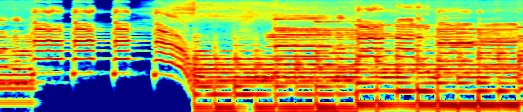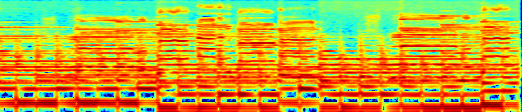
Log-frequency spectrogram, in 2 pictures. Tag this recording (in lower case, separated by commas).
music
